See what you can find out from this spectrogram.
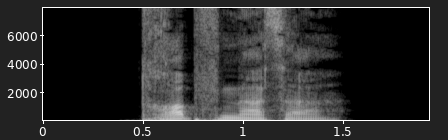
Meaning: inflection of tropfnass: 1. strong/mixed nominative masculine singular 2. strong genitive/dative feminine singular 3. strong genitive plural
- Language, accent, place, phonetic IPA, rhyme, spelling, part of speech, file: German, Germany, Berlin, [ˈtʁɔp͡fˈnasɐ], -asɐ, tropfnasser, adjective, De-tropfnasser.ogg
